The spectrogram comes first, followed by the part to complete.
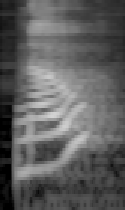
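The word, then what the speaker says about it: know: No, without K, because K is a silent sound. Silent K.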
